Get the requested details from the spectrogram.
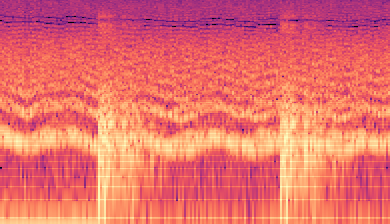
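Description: A pistol fires two sharp shots.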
